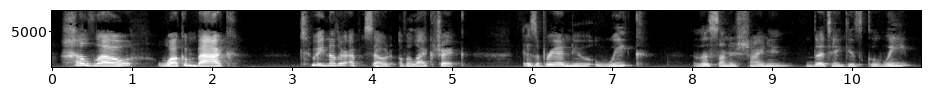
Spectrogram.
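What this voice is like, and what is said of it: Voice partly gone, weak. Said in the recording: “my voice is kind of out because I haven't talked to anyone in a while”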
